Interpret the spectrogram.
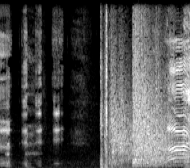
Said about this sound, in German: Kreisch. Was war denn? Da hat wieder irgend so ein Vollpfosten einen China-Böller in einem Hauseingang gezündet. Boah, ich bin voll erschrocken. Och, und mir klirrt's jetzt in den Ohren.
